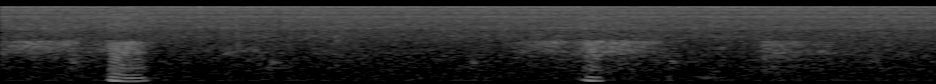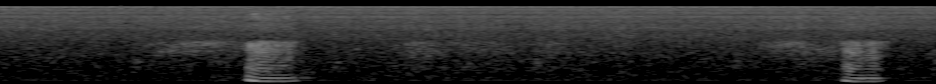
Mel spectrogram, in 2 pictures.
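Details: Tetsu-kun, a pet cat fast asleep and snoring: four short, raspy snorts with a low rumble and a breathy hiss on top, coming about every three seconds, with quiet steady background hum between breaths.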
